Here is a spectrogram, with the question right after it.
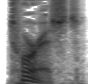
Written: tourist

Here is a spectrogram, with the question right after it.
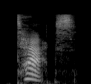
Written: tax

